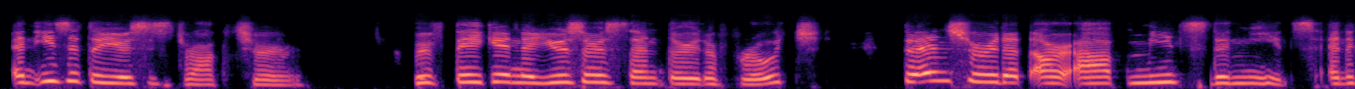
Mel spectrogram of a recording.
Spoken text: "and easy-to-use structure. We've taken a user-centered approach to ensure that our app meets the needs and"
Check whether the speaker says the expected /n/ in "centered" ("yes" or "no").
yes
